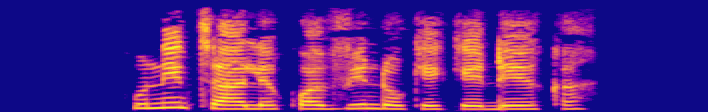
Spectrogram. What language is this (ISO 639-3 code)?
dav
